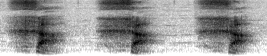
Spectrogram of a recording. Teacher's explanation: la kaf va a sonar como nuestra J, pronunciada un poquito más adelante en la garganta, no pronunciada atrás como pronunciamos estas · se va a articular delante del velo y casi cerca del paladar duro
